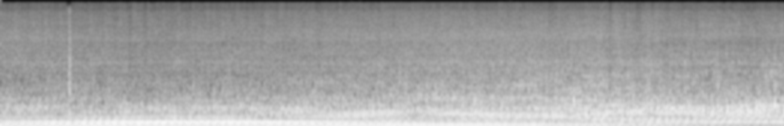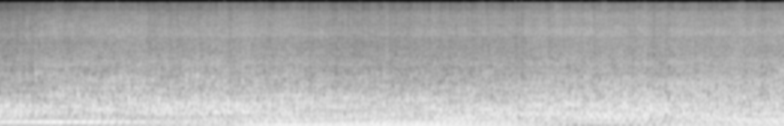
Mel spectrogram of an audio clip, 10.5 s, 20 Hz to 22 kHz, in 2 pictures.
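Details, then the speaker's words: Mitsubishi Evo 8 rebuild, cold start on a November morning: loud deep exhaust drone at a raised cold idle, steady and even with no misses; healthy engine warming up. "go now that is a cold start for the boys I'm sorry my neighbors"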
